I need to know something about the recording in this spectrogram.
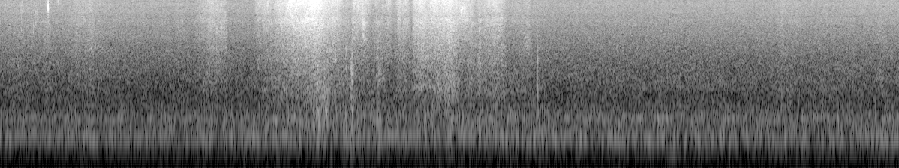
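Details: Soft hiss and rustling that swells briefly in the middle, with no animal call.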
